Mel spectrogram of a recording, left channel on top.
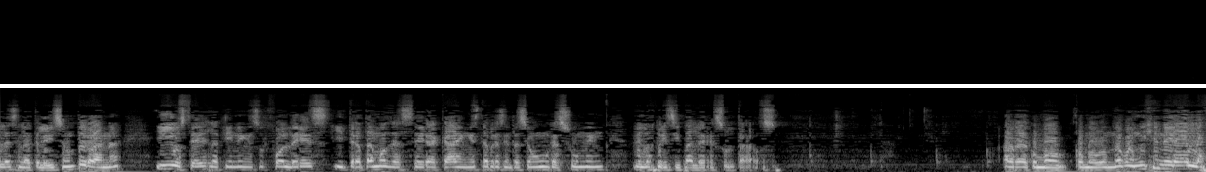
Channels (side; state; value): left; silent; 65 dB below the other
